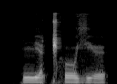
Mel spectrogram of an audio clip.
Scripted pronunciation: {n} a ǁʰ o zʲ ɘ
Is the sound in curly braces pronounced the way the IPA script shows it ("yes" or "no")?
no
